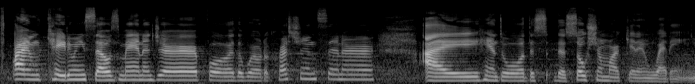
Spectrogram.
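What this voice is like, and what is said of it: New York accent. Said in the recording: “I love your accent too. That's so fun. ... It's a New York accent.”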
